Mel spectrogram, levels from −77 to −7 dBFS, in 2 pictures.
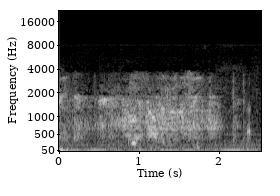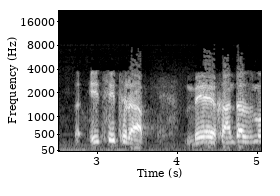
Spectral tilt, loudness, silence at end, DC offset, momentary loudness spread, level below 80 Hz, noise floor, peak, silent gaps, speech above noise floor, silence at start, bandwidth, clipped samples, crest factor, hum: -5 dB/octave; -14 LUFS; 0 s; under 0.1%; 22 LU; -40 dBFS; -36 dBFS; 0 dBFS; none; 24 dB; 0 s; 8.4 kHz; under 0.1%; 16 dB; none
